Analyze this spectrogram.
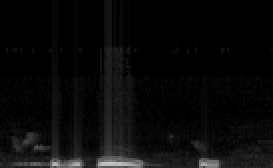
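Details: Luring call of a decoy spotted dove meant to incite wild males: a soft lead-in coo, a double note, a long rolling coo, then one short closing coo.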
